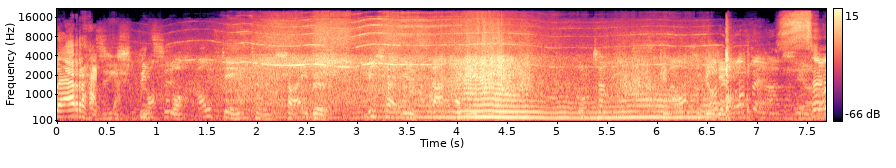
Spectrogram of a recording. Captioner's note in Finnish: moottorin ääniä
